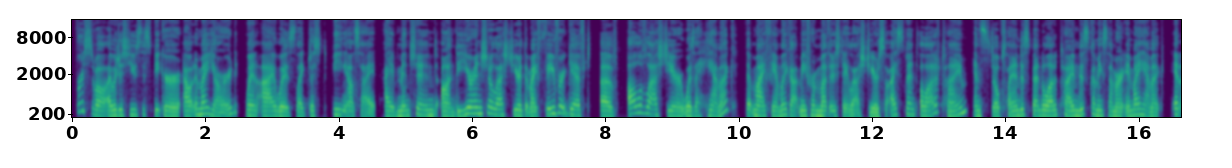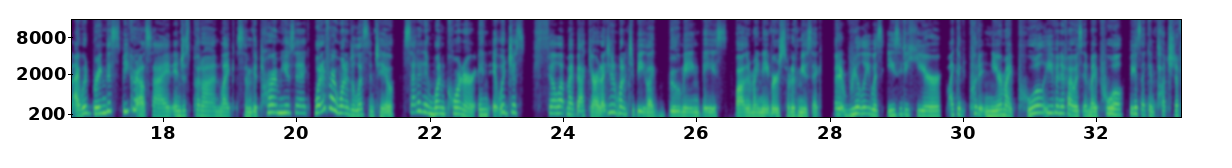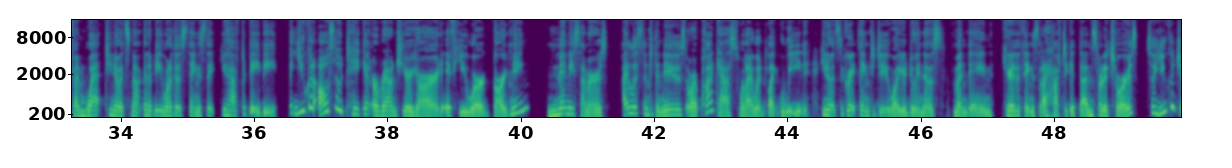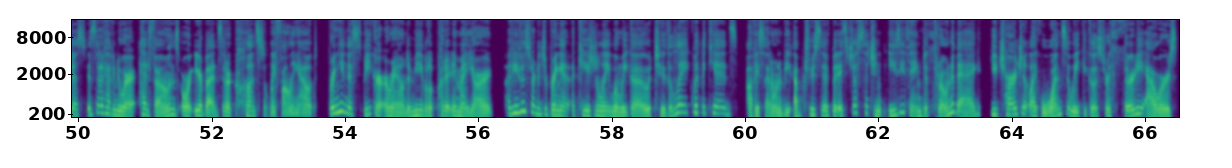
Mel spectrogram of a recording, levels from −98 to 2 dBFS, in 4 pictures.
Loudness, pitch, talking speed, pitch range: -29 LUFS, 175 Hz, 265 wpm, 155-210 Hz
